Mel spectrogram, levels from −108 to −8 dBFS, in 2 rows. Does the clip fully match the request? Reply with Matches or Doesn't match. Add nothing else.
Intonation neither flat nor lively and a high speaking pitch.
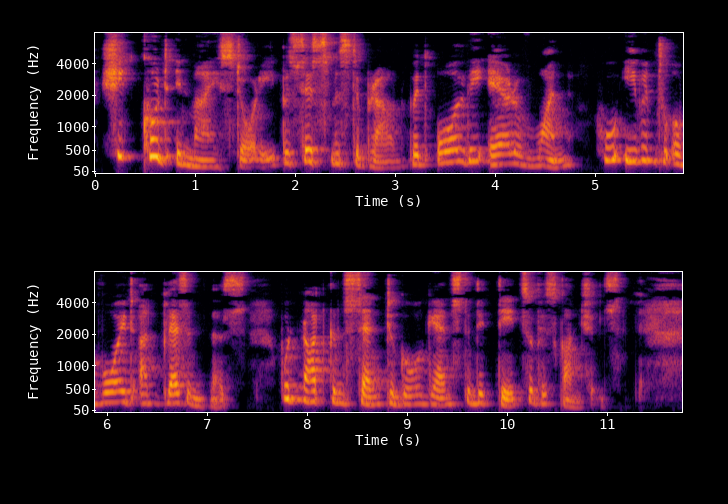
Doesn't match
